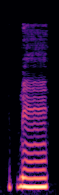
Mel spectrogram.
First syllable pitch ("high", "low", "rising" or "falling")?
high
